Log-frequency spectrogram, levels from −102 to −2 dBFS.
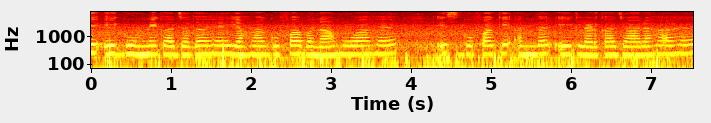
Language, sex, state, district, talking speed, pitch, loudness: Hindi, female, Bihar, Vaishali, 160 wpm, 210 Hz, -21 LUFS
